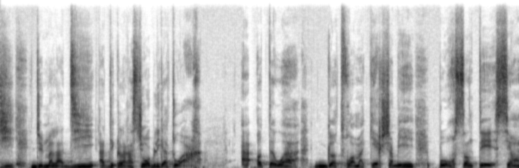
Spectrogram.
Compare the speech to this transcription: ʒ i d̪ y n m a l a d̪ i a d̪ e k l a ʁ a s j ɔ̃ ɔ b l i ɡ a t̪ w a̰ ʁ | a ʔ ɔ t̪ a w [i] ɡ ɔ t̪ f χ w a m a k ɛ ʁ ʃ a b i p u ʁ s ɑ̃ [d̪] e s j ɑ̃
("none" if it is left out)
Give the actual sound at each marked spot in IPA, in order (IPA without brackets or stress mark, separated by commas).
a, t̪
